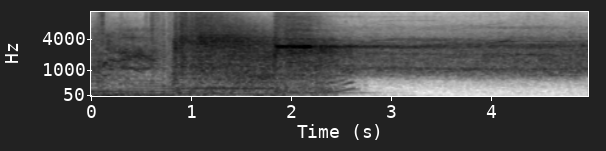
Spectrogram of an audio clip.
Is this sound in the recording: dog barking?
no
